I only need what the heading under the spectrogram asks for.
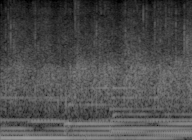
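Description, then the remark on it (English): A church audience stands and claps for Jesus together in a steady, dense patter of hands, layered over sustained keyboard chords that hold and shift underneath. No one speaks. “Let's give Jesus one more big hand clap.”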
